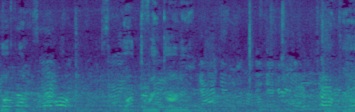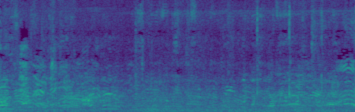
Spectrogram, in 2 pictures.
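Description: Young players cheer and call out on the sideline.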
